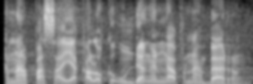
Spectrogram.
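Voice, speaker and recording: A man voicing a humble, devoted father who speaks softly and earnestly. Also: medium pitch, animated, brisk, clean tone, lightly acted. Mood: earnest, pleading. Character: humble devoted middle-aged father, quietly pleading. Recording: long mosque hall reverb.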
